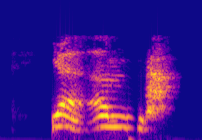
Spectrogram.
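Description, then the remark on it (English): A dog in the background barks twice in quick succession, a long drawn-out bark followed by a shorter one, fairly loud with no one talking. “Sorry, the dog in the background barking.”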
